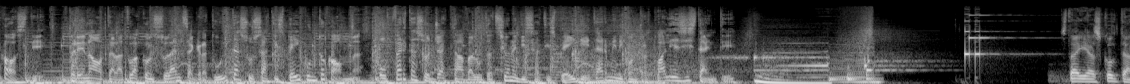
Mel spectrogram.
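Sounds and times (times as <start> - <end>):
speech: 0.1 - 9.0, 10.7 - 11.2
electronic alarm clock ringing with melodic beeps: 9.6 - 10.6
sharp high chime: 9.7 - 10.6.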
